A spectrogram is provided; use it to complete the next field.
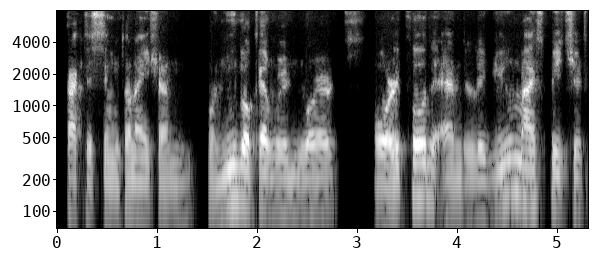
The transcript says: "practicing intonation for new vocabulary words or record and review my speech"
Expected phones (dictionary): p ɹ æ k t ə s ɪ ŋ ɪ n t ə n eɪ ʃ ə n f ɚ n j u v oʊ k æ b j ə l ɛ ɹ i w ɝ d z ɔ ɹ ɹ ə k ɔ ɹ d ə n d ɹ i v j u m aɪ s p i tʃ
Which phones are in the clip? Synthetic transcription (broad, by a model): p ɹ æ k t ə s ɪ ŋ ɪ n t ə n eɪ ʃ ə n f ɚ n j u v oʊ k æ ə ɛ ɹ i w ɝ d ɔ l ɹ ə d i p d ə n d ɹ i v j u m aɪ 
